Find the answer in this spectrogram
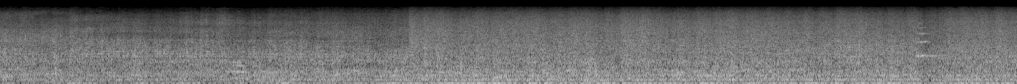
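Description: A passenger train running along the track, heard from on board as a steady rushing rumble of wheels and carriage that grows louder about four seconds in.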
